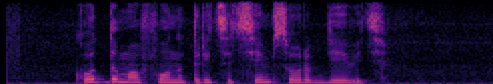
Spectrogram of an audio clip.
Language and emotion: Russian, neutral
